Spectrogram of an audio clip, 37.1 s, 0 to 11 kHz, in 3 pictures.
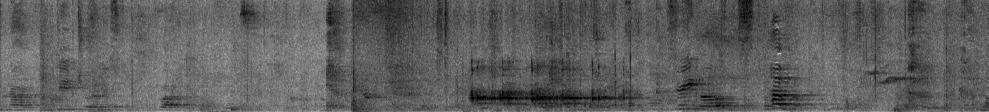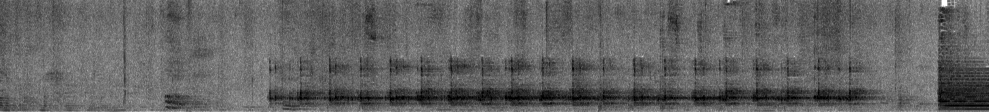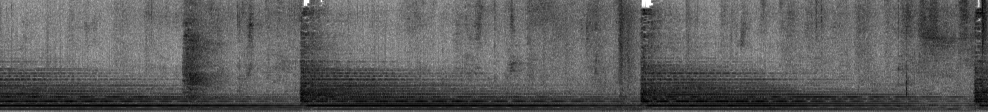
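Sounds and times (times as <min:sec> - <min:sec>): large bell tolling: 0:24.1 - 0:37.0.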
